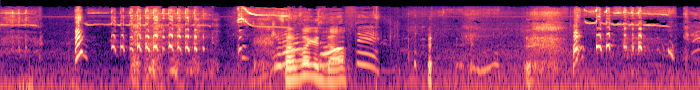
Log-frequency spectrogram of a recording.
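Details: A Toy Poodle named Max does his so-called dolphin impression, with wavering, harmonic-rich squeals and warbling whines, a bent sliding cry near the middle, and short sharp squeaks at either end.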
